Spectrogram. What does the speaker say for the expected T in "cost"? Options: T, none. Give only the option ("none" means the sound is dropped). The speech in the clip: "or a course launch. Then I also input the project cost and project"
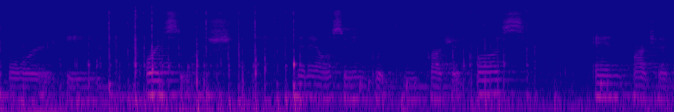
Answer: T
